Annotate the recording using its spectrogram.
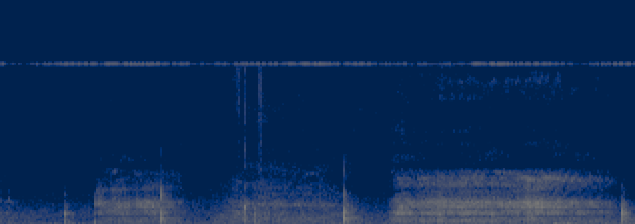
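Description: A person breathing out audibly during exercise, two long soft breaths. A few faint clicks fall in between.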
